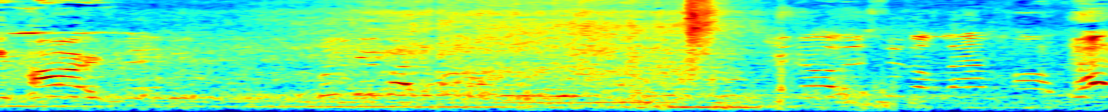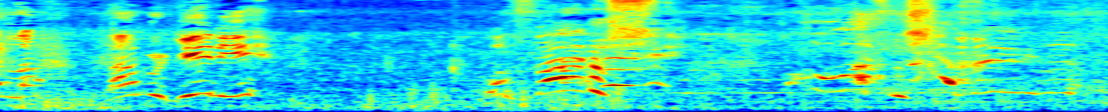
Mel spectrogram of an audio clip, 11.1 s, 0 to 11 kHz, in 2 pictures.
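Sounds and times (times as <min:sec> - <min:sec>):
vehicle engine droning: 0:00.0 - 0:06.1.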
